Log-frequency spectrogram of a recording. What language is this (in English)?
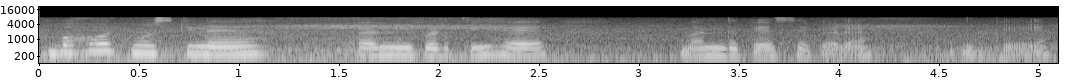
Urdu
